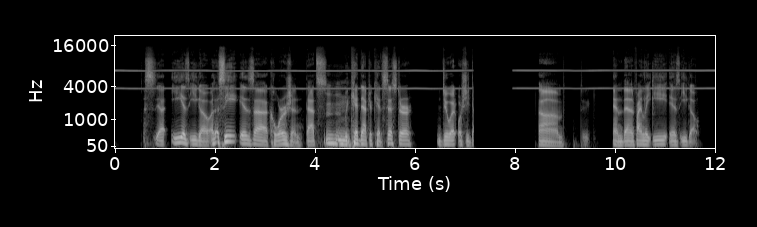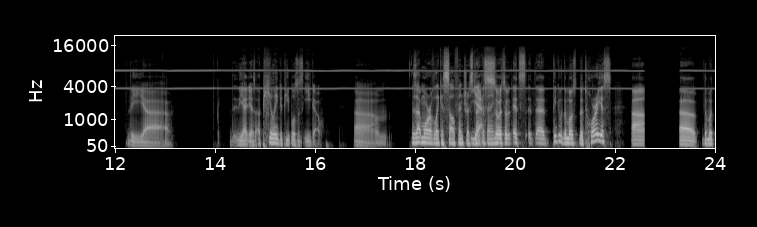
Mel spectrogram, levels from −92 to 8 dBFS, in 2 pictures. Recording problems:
high-pitched whine; noticeable; throughout; 4 kHz, 15 dB below the speech
audio cutting out; at 7 s for 1 s and at 23 s for 0.5 s

